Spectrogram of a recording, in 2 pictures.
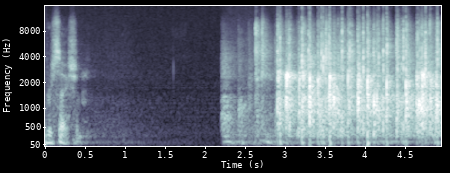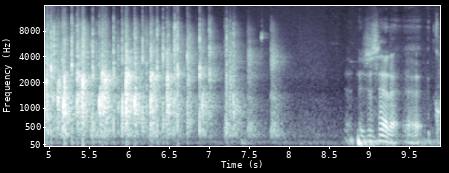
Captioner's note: applause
